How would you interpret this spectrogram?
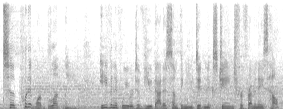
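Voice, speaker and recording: A courteous young man plotting calmly in a video game, played by a male actor. His voice is light, and he lays out his points in measured, articulate phrases. Music plays clearly behind him. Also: fairly high pitch, lightly acted. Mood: explaining, considerate. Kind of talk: video game character acting.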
